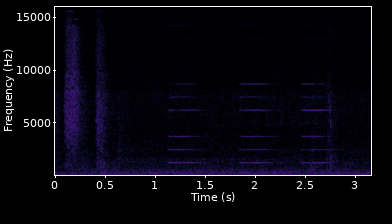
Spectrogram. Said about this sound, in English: now set your timer again for 4 minutes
